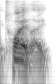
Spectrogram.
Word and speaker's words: twilight: So here I would say twilight, we don't say twilight, we say twilight. So I think we all agree that twi is the stressed syllable there.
